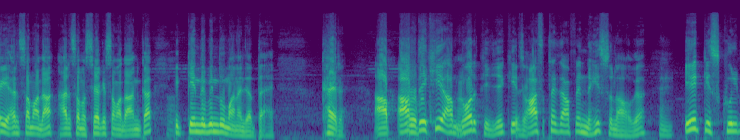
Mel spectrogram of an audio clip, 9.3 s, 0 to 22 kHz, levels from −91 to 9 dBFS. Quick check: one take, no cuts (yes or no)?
yes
